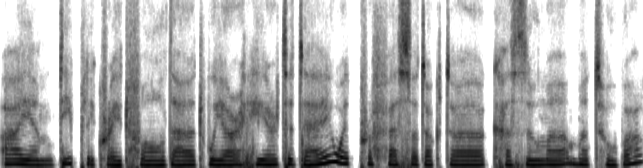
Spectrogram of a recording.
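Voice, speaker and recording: With hardly any pauses, a woman speaks slowly-ish at a fairly high pitch, somewhat breathy and dark, mellow in tone, with fairly even intonation and a dry, close sound with no echo. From South Africa. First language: Afrikaans. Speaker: community call facilitator. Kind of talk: guided meditation; event introduction. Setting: video call.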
